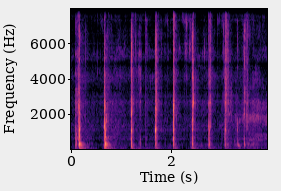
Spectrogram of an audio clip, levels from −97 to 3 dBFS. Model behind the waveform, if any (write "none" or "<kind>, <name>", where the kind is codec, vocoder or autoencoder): codec, HILCodec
